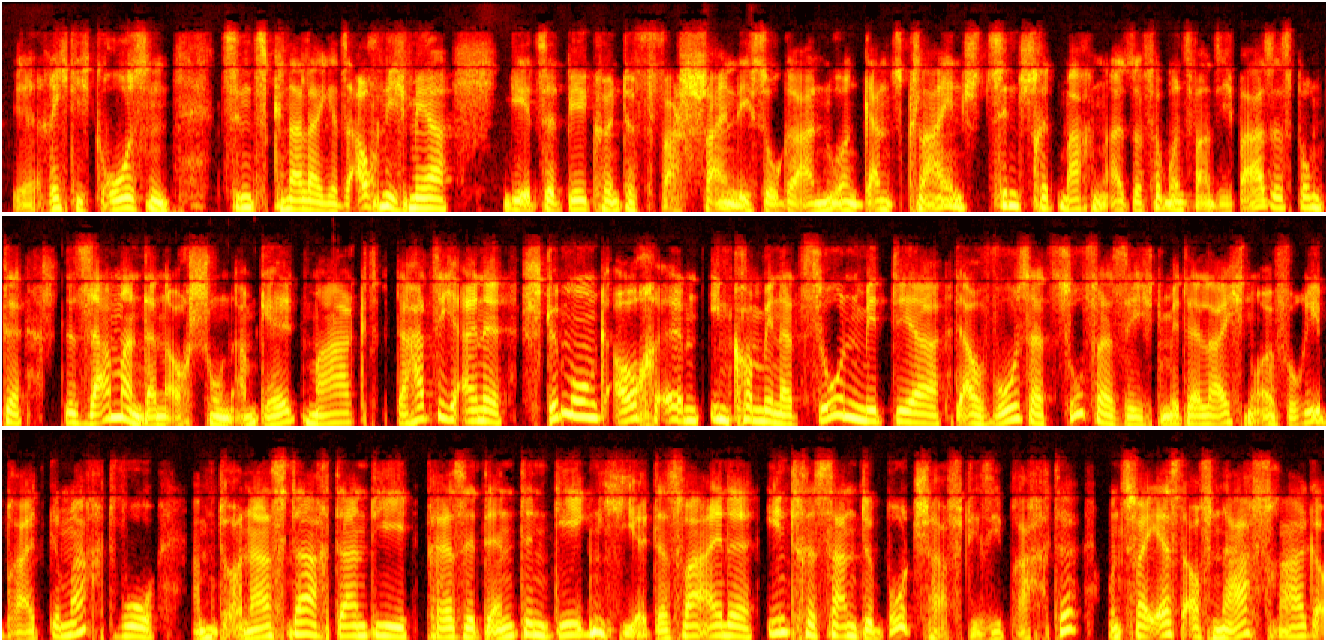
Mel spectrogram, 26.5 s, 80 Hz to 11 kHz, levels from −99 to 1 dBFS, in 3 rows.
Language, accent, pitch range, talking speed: German, German, 140-180 Hz, 155 wpm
